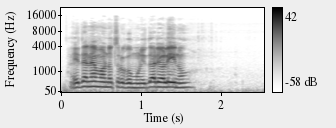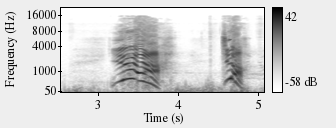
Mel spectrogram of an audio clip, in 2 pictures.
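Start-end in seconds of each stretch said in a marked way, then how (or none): 3.1-5.0 very high, loud yell; shouting out. Real, not acted. Hiker yelling to his friend Lino, very high and loud. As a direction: holler across the hillside.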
